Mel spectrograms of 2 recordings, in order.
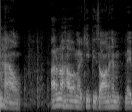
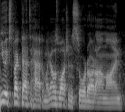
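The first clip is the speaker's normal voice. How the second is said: usual speaking voice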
